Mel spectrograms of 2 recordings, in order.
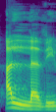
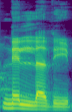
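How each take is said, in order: First: The word begins with a plain vowel sound. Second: The word begins with a linking 'n' sound. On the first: The reading starts fresh at the new verse. The speaker calls it right. "we are going to start from Alladhi" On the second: The reading continues straight on from the previous verse. The speaker calls it wrong. "not Nilladhi"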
